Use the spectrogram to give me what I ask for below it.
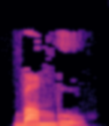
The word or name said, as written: bambu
